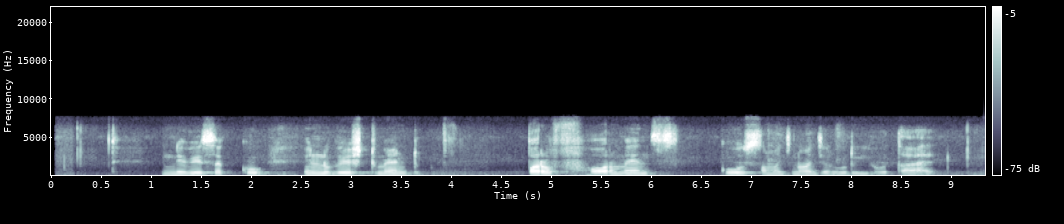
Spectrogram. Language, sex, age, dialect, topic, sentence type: Hindi, male, 18-24, Kanauji Braj Bhasha, banking, statement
